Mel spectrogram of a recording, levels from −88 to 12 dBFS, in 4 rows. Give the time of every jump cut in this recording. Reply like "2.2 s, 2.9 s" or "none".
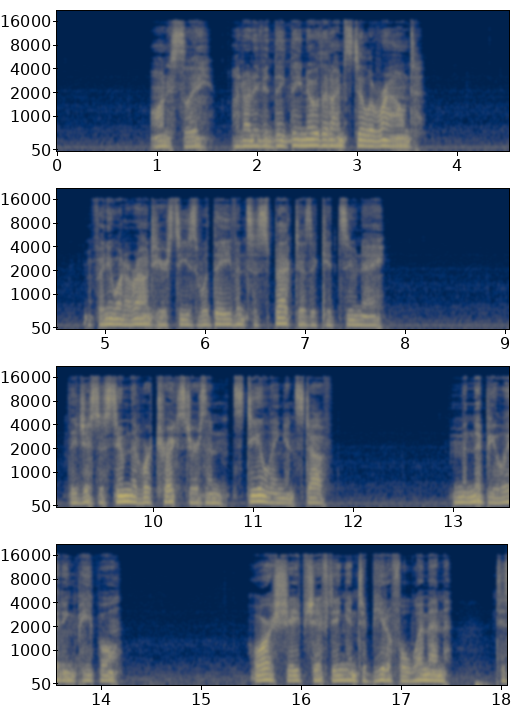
none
